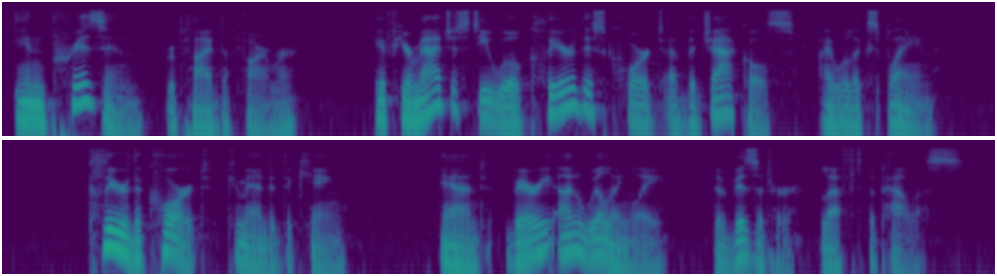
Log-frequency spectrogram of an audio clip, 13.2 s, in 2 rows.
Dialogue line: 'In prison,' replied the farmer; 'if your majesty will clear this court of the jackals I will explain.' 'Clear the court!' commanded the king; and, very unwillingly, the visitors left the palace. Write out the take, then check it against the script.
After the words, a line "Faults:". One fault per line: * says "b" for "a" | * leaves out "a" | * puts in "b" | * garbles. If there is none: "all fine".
'In prison,' replied the farmer; 'if your majesty will clear this court of the jackals I will explain.' 'Clear the court!' commanded the king; and, very unwillingly, the visitor left the palace.
Faults:
* says "visitor" for "visitors"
